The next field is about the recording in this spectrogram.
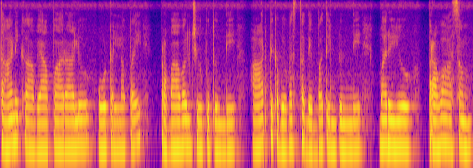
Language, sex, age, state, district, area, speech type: Telugu, female, 18-30, Andhra Pradesh, Kadapa, rural, spontaneous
